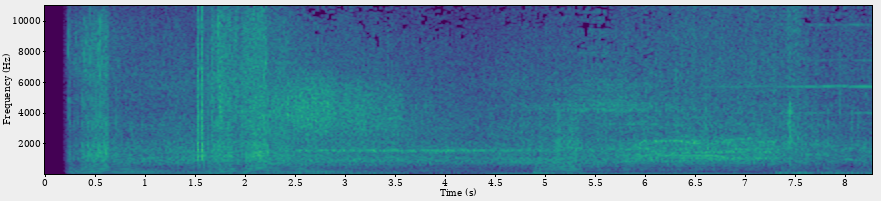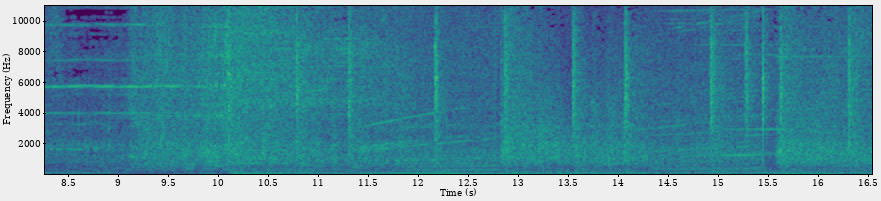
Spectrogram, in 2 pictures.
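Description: Race car engines passing by at speed, their pitch dropping steeply as each goes past, several times over, laid over dramatic trailer music.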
